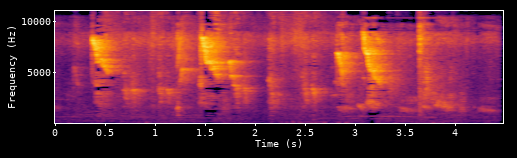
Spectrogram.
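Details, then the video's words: A hwamei sings loud, rich bursts of high whistled notes that slur rapidly downward, the varied phrases coming roughly once a second with short pauses between. "HWAMEI SINGING"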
